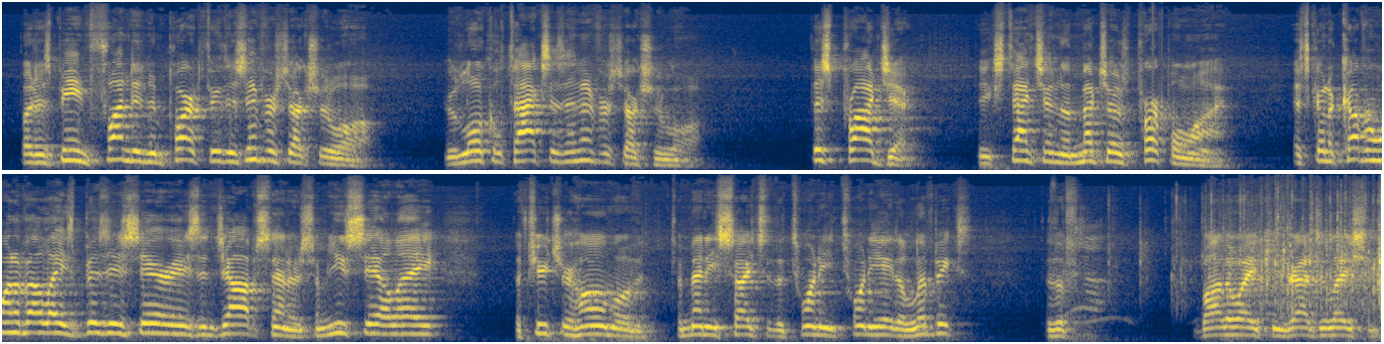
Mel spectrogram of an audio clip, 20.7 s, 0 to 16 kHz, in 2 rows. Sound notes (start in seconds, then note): 18.4 applause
